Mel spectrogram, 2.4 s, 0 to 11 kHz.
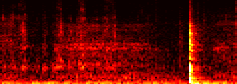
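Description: Faint handling sounds as Beacon 3-in-1 craft glue is squeezed from its plastic bottle onto a small paper piece, then one sharp click near the end as the glue bottle is handled.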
